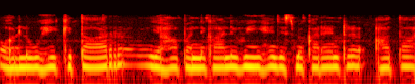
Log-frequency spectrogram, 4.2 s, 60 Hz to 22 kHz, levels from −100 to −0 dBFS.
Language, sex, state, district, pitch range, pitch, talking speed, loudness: Hindi, female, Uttar Pradesh, Varanasi, 195-210 Hz, 200 Hz, 185 wpm, -38 LUFS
